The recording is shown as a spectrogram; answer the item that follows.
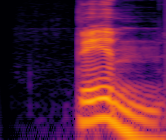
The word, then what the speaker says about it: Bim: and malankov's eyebrows Rose your beam is that how you pronounce it Bim said the other b i m Christian name Cherry Cherry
